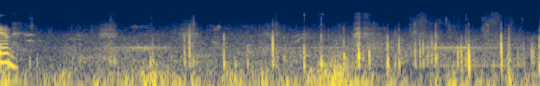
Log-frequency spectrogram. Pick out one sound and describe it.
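Footsteps crunch steadily on fresh snow.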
